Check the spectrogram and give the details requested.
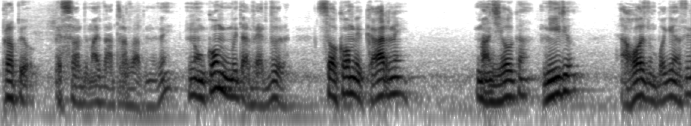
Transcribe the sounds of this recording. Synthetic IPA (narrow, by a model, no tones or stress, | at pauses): pɾɔpɾjo̰ | pesald̪ɪma̰jza̰t̪ɾa̰za̰d̪umezẽnɐ̃w̃komɪmũj̃t̪a̰vḛɾd̪uɾɐ | sɔkomɪkaɾnɪ | mã̰nʒokamiɾjo | a̰hosũmpokĩɲʊasĩ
